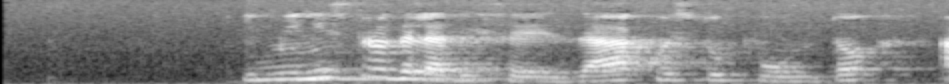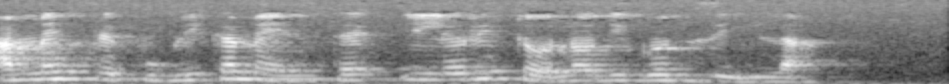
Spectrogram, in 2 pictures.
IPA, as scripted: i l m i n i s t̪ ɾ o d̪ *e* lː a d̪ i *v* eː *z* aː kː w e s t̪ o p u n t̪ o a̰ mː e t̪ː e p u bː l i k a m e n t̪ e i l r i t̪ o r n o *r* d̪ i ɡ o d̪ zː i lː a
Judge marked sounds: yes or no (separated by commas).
yes, no, yes, no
